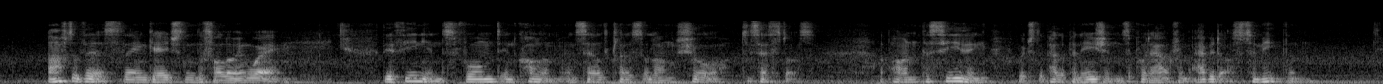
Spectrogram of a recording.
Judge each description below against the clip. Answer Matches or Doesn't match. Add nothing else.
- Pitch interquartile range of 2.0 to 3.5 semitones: Matches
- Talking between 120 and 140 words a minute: Matches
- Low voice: Matches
